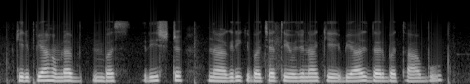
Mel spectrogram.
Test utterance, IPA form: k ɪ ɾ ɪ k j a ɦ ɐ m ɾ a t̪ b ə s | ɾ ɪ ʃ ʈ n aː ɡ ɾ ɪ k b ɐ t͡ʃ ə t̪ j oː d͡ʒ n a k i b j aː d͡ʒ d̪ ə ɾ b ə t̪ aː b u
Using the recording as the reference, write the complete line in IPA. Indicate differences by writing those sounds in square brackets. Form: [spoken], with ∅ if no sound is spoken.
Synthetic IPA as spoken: k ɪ ɾ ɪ [p] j a ɦ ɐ m ɾ a [∅] b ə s | ɾ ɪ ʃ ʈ n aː ɡ ɾ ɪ k b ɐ t͡ʃ ə t̪ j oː d͡ʒ n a k [e] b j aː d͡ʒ d̪ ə ɾ b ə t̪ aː b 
